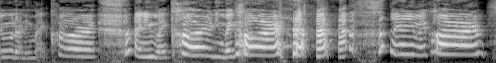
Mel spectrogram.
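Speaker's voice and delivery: put-on very high, drawn-out, wailed sobbing. Retelling daily calls to the man holding her car: acting out crying on the phone.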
